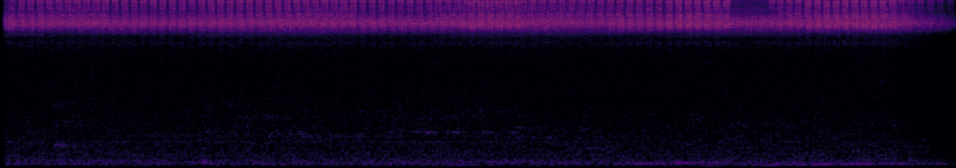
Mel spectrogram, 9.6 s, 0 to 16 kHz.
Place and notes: Martinovo Selo, Grobnik, crickets-meadow
Crickets and meadow sounds, Summer time.
recording setup:omni, Marantz PMD 620 - portable SD/SDHC card recorder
